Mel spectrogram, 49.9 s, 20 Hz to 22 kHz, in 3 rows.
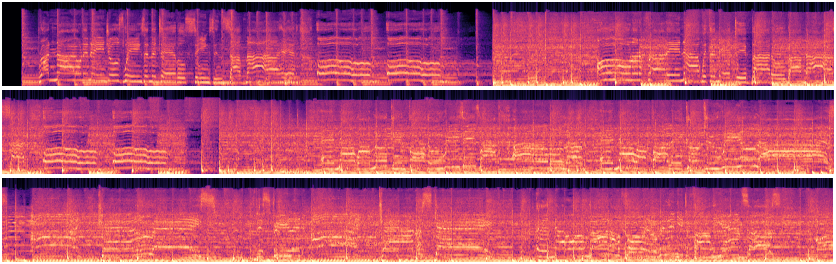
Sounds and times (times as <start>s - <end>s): Music: 0.4s - 49.9s.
